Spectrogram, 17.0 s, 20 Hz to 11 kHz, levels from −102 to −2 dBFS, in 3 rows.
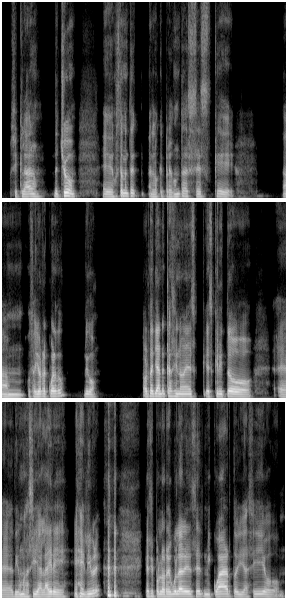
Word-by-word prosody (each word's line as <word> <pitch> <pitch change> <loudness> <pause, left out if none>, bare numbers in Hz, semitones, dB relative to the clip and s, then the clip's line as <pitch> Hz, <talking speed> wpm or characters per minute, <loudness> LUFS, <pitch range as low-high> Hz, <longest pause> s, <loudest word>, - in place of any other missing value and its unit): Sí, - - -11
claro. 135 0 -3 0.3
De 140 - -4
hecho, 160 -3 +5 0.5
eh, 130 -1 -3
justamente 155 +3 -1 0.2
en 125 - -7
lo 125 0 -7
que - - -13
preguntas 135 +3 -6
es 130 -1 -8
que, 130 -6 -6 1.0
am, 120 -2 -2
o 135 - -13
sea, 135 -1 -2
yo 135 - +5
recuerdo, 145 +6 0 0.4
digo 130 -3 -2 0.9
ahorita 140 +2 +2
ya 145 -1 +6
casi 145 -1 0
no 135 -1 +3
es 135 -1 -1
he 145 - -4
escrito, 135 -3 +2 0.5
eh, 120 -1 -5
digamos, 125 +1 0
así 130 +2 0
al 120 -1 0
aire 125 0 +2 0.3
libre. 140 +5 +1 0.9
Casi 145 +1 0
por 135 -1 -1
lo 130 -1 +5
regular 135 +1 +6
es 135 0 +3
en 140 -3 0
mi 125 -1 -3
cuarto 135 0 +4
y 125 -1 -4
así 135 +3 -3
o, 120 -2 -6
135 Hz, 150 wpm, -22 LUFS, 125-140 Hz, 1.0 s, ya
